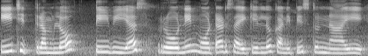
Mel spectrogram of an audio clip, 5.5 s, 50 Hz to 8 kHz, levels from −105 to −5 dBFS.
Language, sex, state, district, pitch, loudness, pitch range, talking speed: Telugu, female, Telangana, Hyderabad, 265 Hz, -15 LUFS, 250-295 Hz, 75 wpm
